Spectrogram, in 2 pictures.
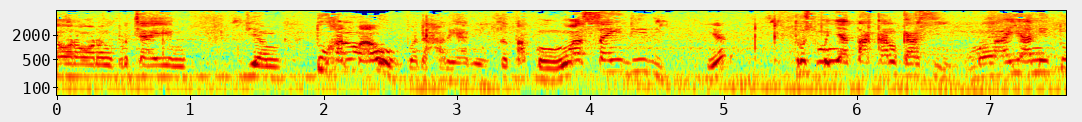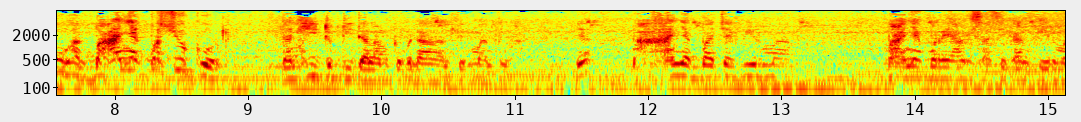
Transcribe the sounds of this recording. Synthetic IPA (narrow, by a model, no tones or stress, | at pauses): oɾaŋoɾaŋpərt͡ʃajajaŋ | jaŋ | t̪uɦanmaupadaɦaɾiɦaɾit̪ət̪ap̚məŋuasaidiɾi | ja | t̪əɾʊsməɲat̪akankasɪhməlajanit̪uɦanbaɲak̚bərʃukʊr | danhidʊp̚didalamkəbənaɾanfirmant̪uɦan | ja | ba̰ɲak̚bat͡ʃafirman | baɲak̚məɾealisasikanfirma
